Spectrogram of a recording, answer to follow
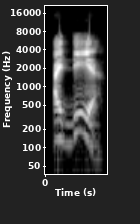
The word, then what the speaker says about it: idea: 단어를 봤는데 2개만 명심하세요 강세가 첫 번째 있지 않다 라는거 그리고 음절 끝에 있는 슈와 에서 r 발음을 벗지 않는 것 이 부분 주의하시면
